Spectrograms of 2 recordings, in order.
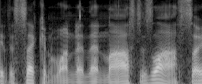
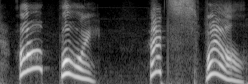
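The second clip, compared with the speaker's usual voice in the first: very high, squeaky, drawn-out mouse voice; 3 dB louder than usual. Asked about a Mickey voice, doing a quick Mickey impression. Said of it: "I can do a Mickey voice".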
